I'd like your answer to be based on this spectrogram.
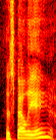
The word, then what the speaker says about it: espalier: If you've got a photo of that method, espalier, is it pronounced? Is that how it's called? Espalier? – Espalier, but I do not know what it means in French either.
